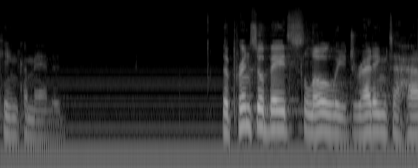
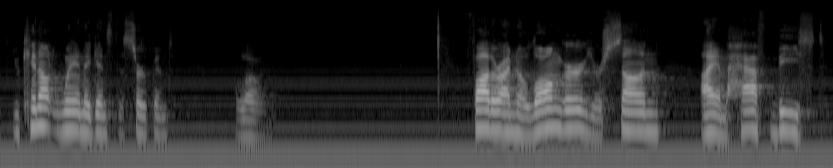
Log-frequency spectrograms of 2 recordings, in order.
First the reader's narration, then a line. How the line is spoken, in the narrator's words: sobbed the prince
